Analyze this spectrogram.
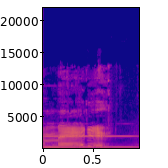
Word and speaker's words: matter: These movie characters are American, so they transform this into a tap t, which sounds like a soft d.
